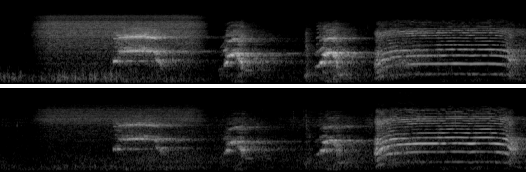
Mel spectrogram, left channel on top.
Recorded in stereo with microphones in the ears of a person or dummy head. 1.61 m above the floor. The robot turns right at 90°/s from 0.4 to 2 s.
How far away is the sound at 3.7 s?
About 3.5 m.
